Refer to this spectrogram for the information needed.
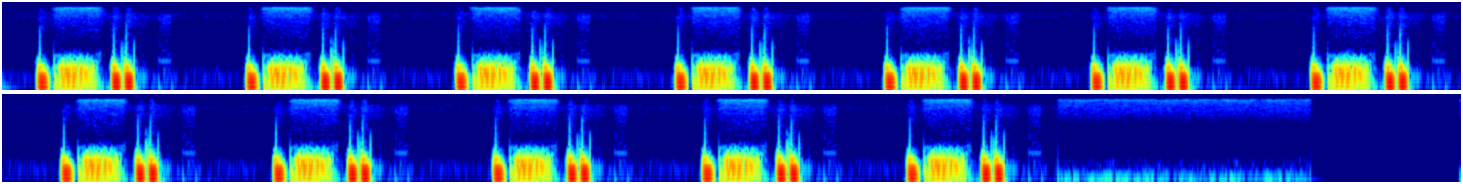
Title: Atrial Septal Defect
